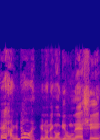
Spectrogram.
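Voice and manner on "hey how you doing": very high-pitched voice with bass stripped out. Imitating people who change their voice up: voice without bass. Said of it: "They gonna take the bass out of their voice".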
